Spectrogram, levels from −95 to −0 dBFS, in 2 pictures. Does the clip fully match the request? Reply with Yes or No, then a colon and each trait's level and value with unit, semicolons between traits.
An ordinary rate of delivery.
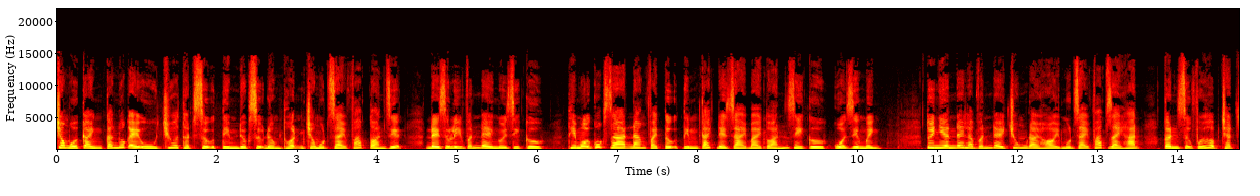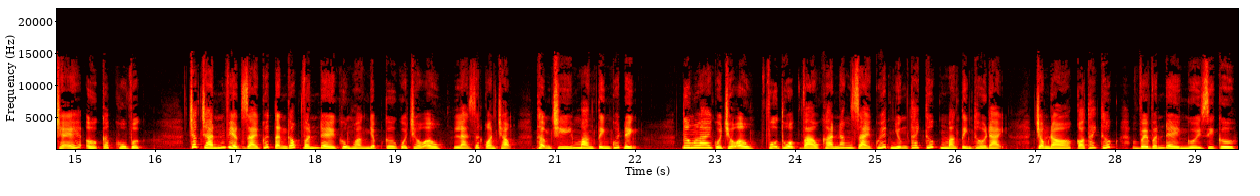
No: fast, 255 wpm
